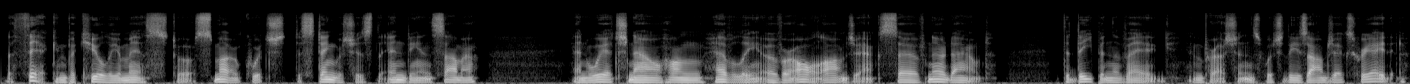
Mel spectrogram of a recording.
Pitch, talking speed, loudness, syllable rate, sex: 105 Hz, 135 wpm, -20 LUFS, 4.3 syllables/s, male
